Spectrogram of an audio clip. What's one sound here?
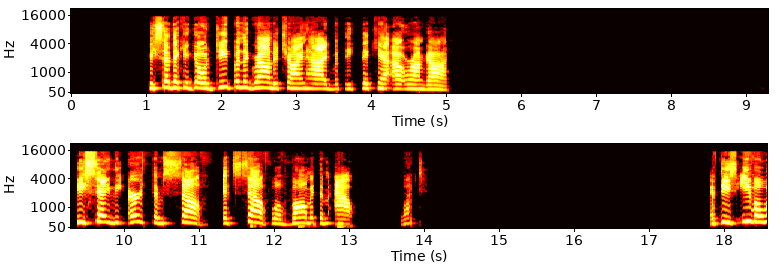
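A middle-aged woman speaks with feeling into a close microphone, pausing between phrases.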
